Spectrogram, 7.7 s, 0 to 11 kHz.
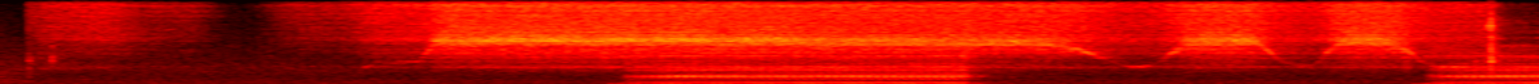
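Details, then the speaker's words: Gaahleri Mobius TG 0.5 trigger-grip airbrush, brand new: air hiss swells, fades and returns as the knob is turned; no air flow because the air control was wound fully in, fixed by winding it out. "changing the flow of air that's what that was I had that W right in so we got no air"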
